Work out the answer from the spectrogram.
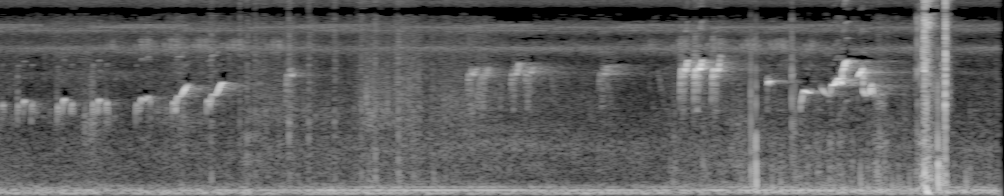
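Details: Large wild-caught red-whiskered bulbul of the charcoal-headed type, caged and trained, fierce and quick in its singing: short rising whistles in quick series, softer mid-clip, then bright slurred phrases and a sharp clatter near the end.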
